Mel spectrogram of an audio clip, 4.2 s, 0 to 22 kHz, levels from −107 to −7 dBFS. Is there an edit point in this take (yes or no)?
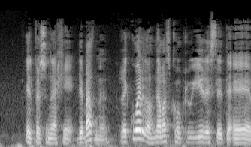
yes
